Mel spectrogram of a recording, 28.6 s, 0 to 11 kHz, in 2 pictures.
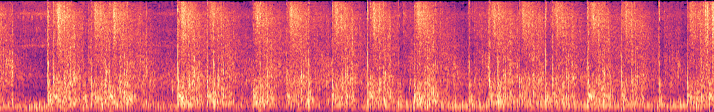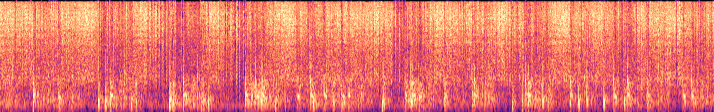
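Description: Absolute Fireworks' 537 Starburst, a multi-shot consumer firework, firing shot after shot in quick succession: launch thumps and bursts with crackle between them. The barrage gets denser about halfway through.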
